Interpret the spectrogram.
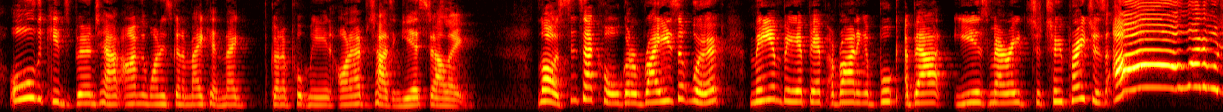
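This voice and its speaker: Streaming from her phone, this English manifesting coach speaks in a high-pitched, pushed, bright voice. She goes through live chat questions by reading comments out and replying bluntly, freely swearing and addressing viewers as darling.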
